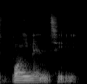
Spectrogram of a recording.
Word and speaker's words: poignancy: It's poignancy. G is silent in case you don't know.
